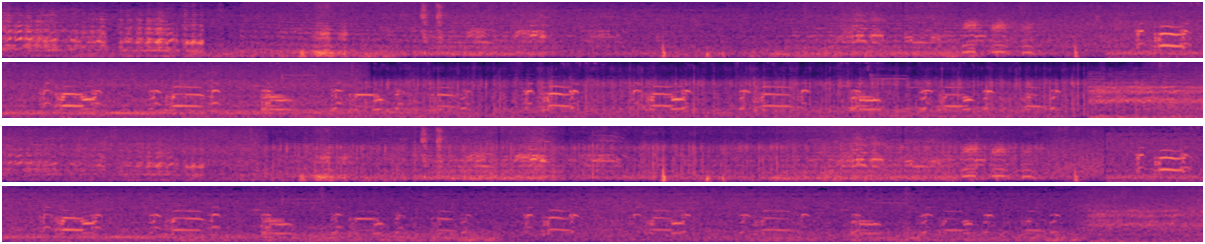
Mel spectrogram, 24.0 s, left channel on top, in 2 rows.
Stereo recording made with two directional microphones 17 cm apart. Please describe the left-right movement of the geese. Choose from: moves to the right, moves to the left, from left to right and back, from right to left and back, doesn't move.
from left to right and back.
